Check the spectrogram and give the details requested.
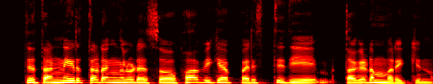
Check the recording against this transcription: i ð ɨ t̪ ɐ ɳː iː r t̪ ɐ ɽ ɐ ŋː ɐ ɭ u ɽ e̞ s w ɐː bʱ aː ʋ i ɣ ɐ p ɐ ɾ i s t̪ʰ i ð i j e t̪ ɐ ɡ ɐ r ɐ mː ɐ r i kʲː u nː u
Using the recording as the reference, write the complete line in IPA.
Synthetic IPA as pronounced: i ð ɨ t̪ ɐ ɳː iː r t̪ ɐ ɽ ɐ ŋː ɐ ɭ u ɽ e̞ s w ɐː bʱ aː ʋ i ɣ ɐ p ɐ ɾ i s t̪ʰ i ð i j e t̪ ɐ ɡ ɐ ɽ ɐ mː ɐ r i kʲː u nː u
